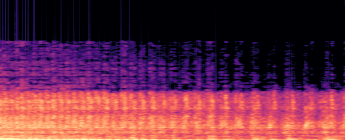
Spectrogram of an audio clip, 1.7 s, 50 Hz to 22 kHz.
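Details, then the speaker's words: 2013 Yamaha Vixion motorcycle idling with a loud, rapid, drum-like top-end clatter, also smoking: valvetrain clatter from worn rocker arms, and a rocker arm needs replacing. "Saya akan menyebutkan apa aja ini Yang rusaknya suara motor Vixion berisik kayak gini saya bisa Udah bisa menyimpulkan ini ini yang harus diganti satu rocker armnya"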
